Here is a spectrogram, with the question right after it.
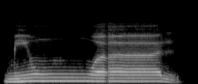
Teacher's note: میوں وال، نون کا واؤ میں ادغام ہو رہا ہے، ینمو والا قاعدہ جو ہے، تو نون کا واؤ میں ادغام ہو رہا ہے، اور نون کی صفت غنہ جو ہے وہ باقی ہے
